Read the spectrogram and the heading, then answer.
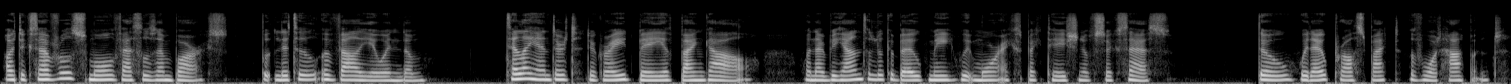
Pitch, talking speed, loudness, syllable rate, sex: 205 Hz, 155 wpm, -17 LUFS, 4.6 syllables/s, female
